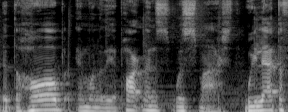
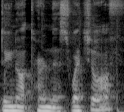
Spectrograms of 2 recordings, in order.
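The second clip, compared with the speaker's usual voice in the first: ordinary talk, nothing marked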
